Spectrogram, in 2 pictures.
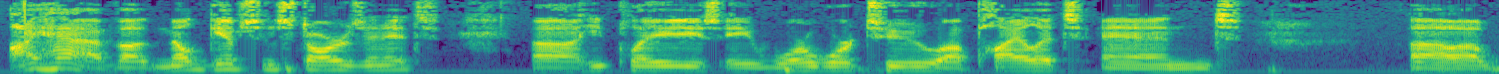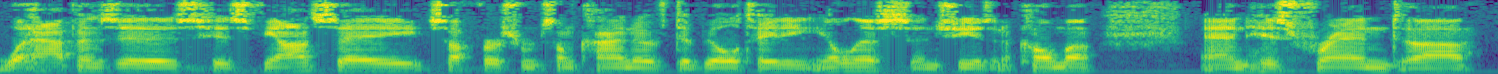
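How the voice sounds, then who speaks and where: A man's voice: fairly low pitch, steady tone, unhurried, fairly bright tone. A man co-hosting a podcast in casual chat, hesitant and thinking aloud as he goes. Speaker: podcast co-host. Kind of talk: casual chat about films. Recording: dull, lo-fi, dry sound.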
